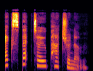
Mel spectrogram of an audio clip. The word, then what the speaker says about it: Expecto Patronum: First, the classic British pronunciation. Notice the long O and the R vowel. It's precise and formal. Expectto patronum.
